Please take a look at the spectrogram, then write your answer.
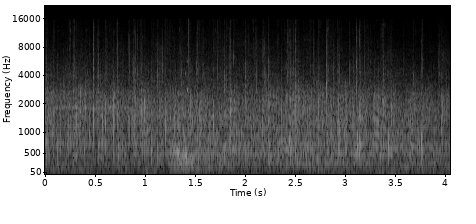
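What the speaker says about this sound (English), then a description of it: "I think that's probably a good round of applause" A round of applause from a crowd at a spring juggling gathering, dense steady clapping that runs the whole time with voices mixed in beneath it.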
